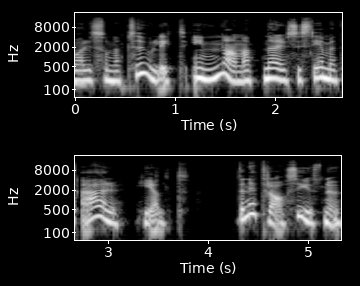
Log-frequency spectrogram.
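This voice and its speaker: Vocal fry in a woman's medium-pitched voice, very slow and lively in intonation, with a dry, close sound and no echo. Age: 30s. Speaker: podcast guest. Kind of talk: casual chat.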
